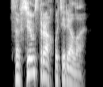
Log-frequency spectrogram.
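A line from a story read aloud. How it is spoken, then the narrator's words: Angry. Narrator (Russian): зло бросил мужчина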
